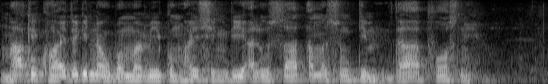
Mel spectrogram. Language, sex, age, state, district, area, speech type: Manipuri, male, 30-45, Manipur, Thoubal, rural, read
